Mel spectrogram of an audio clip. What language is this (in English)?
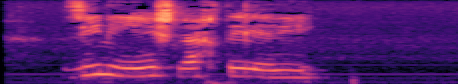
Pashto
